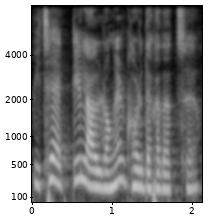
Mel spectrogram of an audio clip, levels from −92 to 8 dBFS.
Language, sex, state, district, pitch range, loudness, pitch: Bengali, female, Tripura, West Tripura, 195-265 Hz, -18 LUFS, 215 Hz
